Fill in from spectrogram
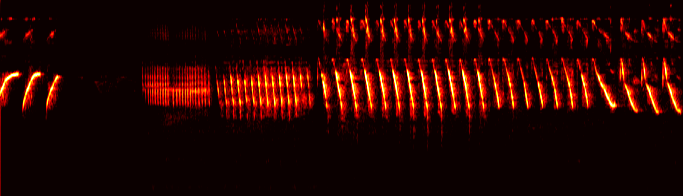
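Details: Male canary singing the champion cengkok style, used as tutor song: a few quick rising sweeps, a buzzy block, a fast trill, then a long run of rapid downslurred notes, roughly six per second, over faint background hiss.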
